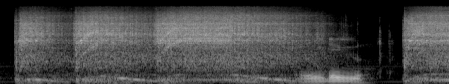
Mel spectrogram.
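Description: A vintage-style RC car fitted with a modern electric motor whines loudly in sustained bursts as the throttle is worked, with a rising and falling pitch sweep near the end, a brief spoken reply, and then the motor roaring up again.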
